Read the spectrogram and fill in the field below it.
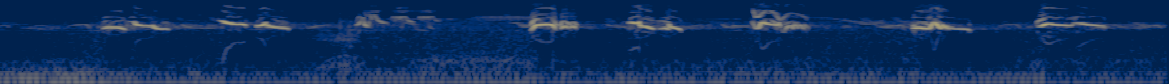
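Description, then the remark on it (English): A male American robin sings a steady run of short, clear whistled phrases, about eight of them separated by brief pauses, with no voices. “This is a song. So this is what a male would sing to attract a female, or potentially to deter another male from its territory.”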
